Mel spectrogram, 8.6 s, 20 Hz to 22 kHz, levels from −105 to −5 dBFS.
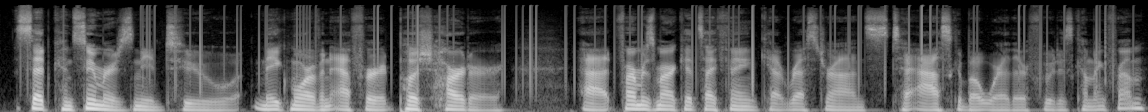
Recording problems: crackle, like an old record; noticeable; 20 dB below the speech

